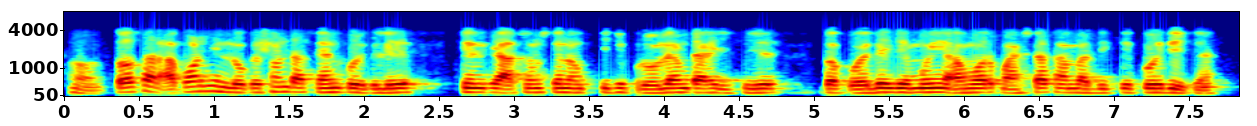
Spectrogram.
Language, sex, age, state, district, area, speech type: Odia, male, 18-30, Odisha, Nuapada, urban, conversation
